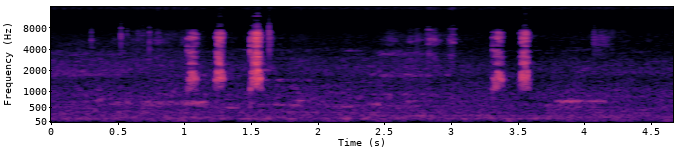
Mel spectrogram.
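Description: Ducks quack loudly and close by in short bursts.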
